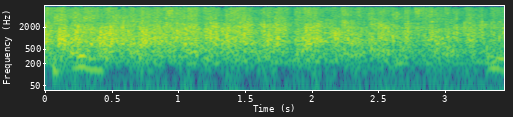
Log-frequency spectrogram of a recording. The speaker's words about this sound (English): I'm going to ask you to please refrain from any kind of applause or keep the hearing chambers quiet out of respect for those that are speaking. Please contain yourself.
